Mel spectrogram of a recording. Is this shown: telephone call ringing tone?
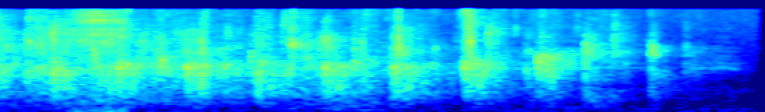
no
